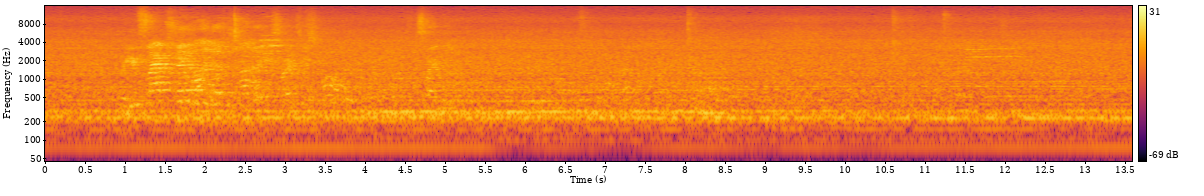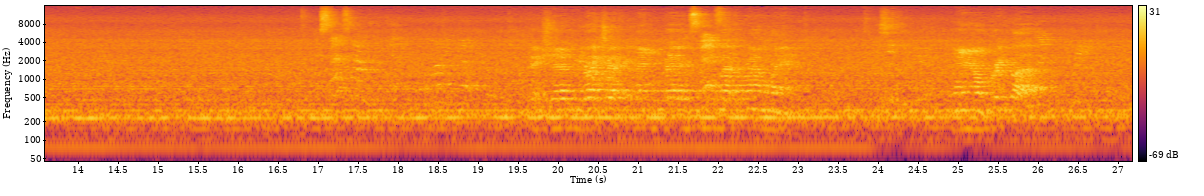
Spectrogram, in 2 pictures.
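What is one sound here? A man speaks calmly in a room, a little way off.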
